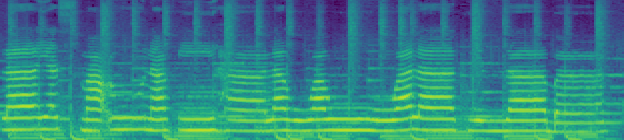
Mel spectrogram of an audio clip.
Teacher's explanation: lahuwal Akil laba Naya tersebut terdapat hukum bacaan Idgham Bighunnah yaitu tanwin bertemu dengan huruf Waw jadi membacanya harus dengung dan ditahan selama dua harokat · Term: idgham biguna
